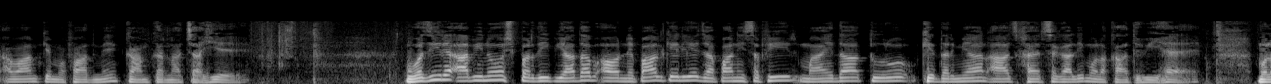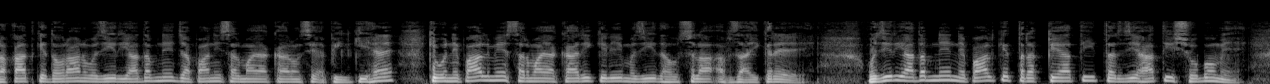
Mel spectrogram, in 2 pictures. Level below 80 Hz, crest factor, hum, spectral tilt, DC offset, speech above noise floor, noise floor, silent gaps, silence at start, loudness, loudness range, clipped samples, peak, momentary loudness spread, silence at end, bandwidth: -58 dBFS; 16 dB; none; -7 dB/octave; under 0.1%; 22 dB; -44 dBFS; none; 0 s; -22 LUFS; 3 LU; under 0.1%; -6 dBFS; 10 LU; 0 s; 8 kHz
